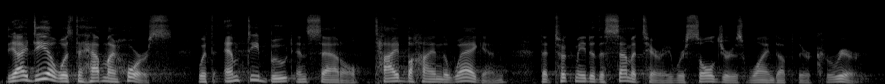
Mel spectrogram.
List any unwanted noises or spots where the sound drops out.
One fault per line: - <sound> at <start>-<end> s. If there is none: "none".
none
